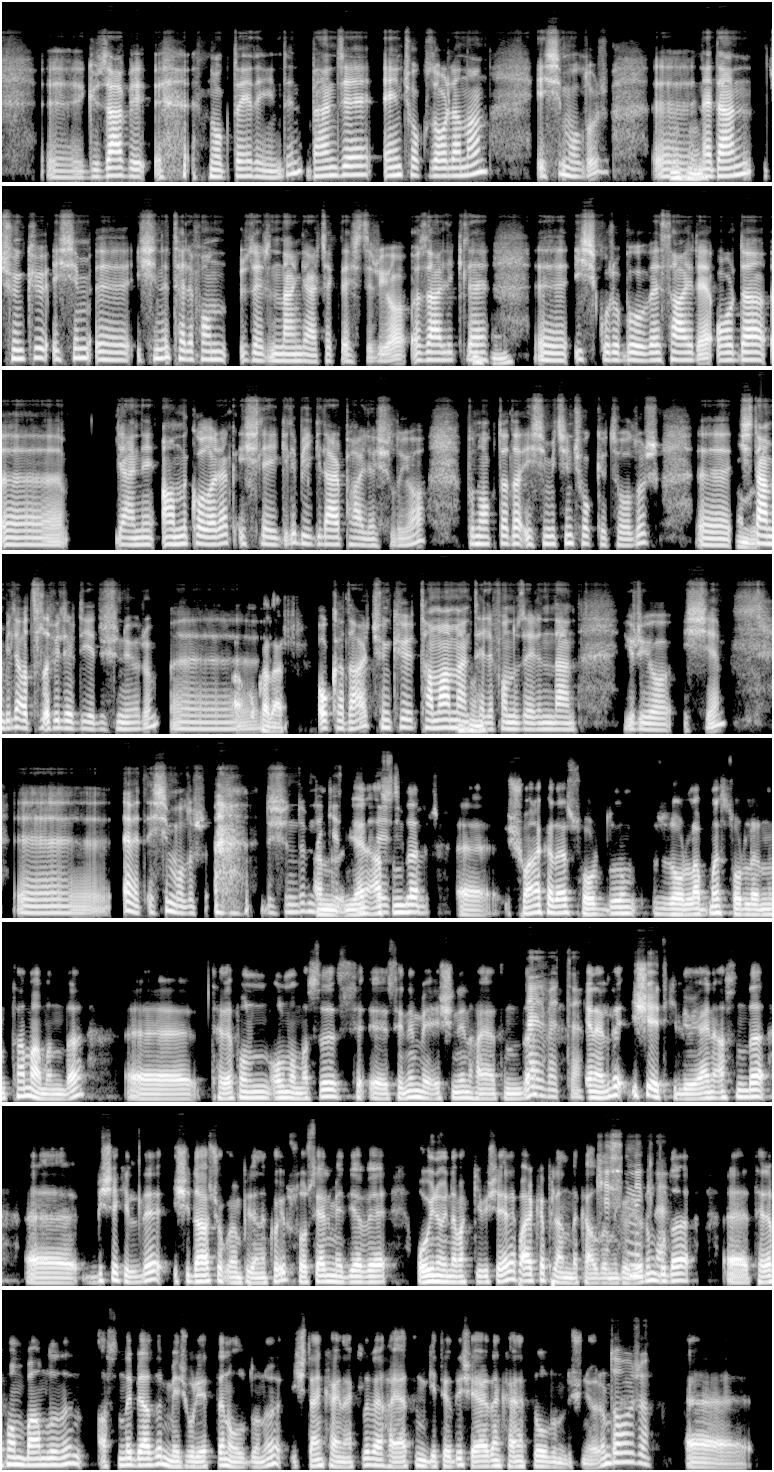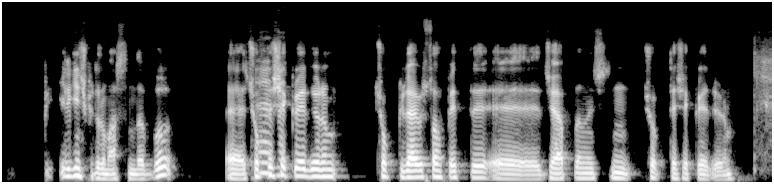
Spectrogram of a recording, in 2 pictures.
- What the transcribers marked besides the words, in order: chuckle; other background noise; sniff; chuckle; tapping
- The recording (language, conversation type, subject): Turkish, podcast, Telefon olmadan bir gün geçirsen sence nasıl olur?
- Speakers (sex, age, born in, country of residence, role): female, 30-34, Turkey, Germany, guest; male, 30-34, Turkey, Bulgaria, host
